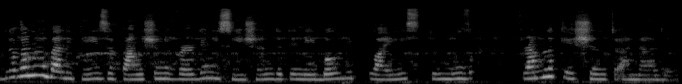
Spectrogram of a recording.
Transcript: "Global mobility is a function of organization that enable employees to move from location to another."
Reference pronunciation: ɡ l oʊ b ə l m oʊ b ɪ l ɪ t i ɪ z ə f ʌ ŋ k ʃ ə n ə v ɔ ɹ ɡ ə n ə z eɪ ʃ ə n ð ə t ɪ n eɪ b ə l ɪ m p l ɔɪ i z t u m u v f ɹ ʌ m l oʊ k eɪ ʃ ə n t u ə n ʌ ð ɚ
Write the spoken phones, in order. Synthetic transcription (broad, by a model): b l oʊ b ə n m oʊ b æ l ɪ t i ɪ z ə f ʌ ŋ k ʃ ə n ə v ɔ ɹ ɡ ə n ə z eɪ ʃ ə n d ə t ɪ n eɪ b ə l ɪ p l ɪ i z t u m u v f ɹ ʌ m l oʊ k eɪ ʃ ə n t u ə n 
